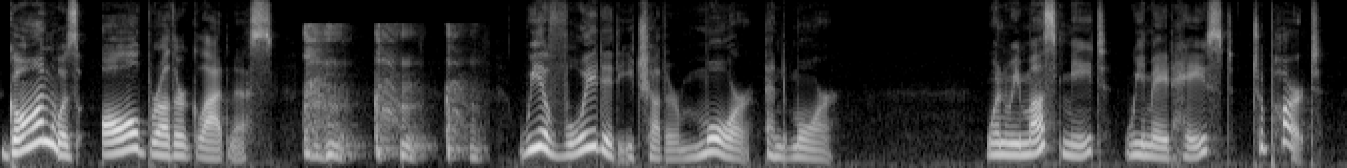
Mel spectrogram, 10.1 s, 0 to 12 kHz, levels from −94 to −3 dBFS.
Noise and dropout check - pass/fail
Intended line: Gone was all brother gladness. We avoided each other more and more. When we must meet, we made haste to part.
fail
